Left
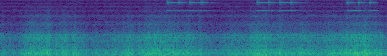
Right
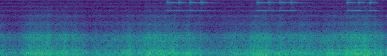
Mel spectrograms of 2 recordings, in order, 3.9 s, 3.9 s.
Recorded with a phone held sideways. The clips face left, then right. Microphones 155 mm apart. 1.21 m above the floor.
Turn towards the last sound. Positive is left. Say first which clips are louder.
# even
turn(degrees=-10)  # may be behind; listen again after turning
